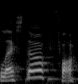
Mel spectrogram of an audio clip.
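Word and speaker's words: Leicester: Okay, it's pronounced Lester.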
